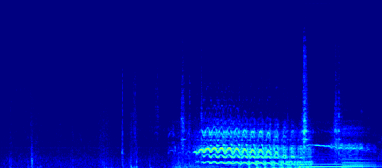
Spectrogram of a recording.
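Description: A horse lets out a loud, wavering whinny, its harmonics rising and falling, after a few sharp hoof knocks and shuffling steps on hard ground, at a Union (Yankee) army camp where officers and men check their horses over before riding out.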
